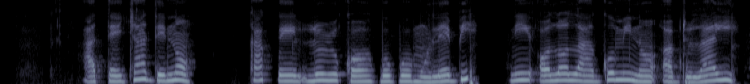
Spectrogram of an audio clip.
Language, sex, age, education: Yoruba, female, 15-29, tertiary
